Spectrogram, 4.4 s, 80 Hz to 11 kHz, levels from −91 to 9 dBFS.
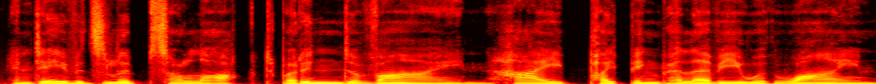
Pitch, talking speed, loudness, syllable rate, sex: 140 Hz, 180 wpm, -15 LUFS, 4.9 syllables/s, male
